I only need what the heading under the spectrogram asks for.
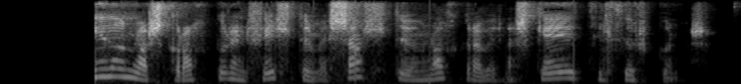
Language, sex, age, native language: Icelandic, female, 50-59, Icelandic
